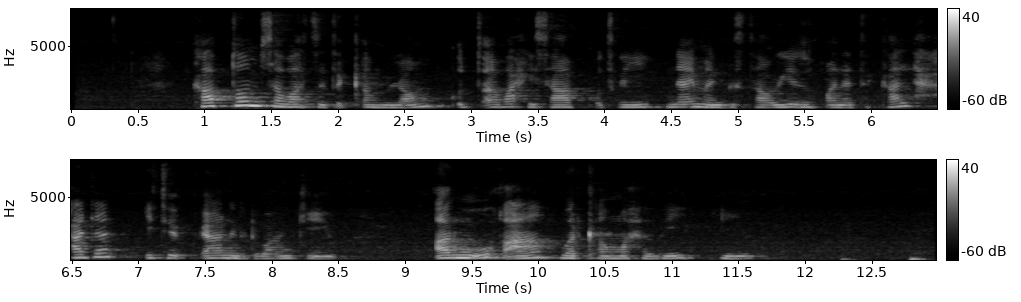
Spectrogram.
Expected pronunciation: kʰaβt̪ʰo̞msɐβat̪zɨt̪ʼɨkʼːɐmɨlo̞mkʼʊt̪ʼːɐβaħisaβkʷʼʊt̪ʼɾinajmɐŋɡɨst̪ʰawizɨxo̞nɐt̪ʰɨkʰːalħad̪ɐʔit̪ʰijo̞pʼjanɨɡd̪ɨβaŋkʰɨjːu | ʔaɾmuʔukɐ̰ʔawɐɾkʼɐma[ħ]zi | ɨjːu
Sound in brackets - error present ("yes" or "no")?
no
